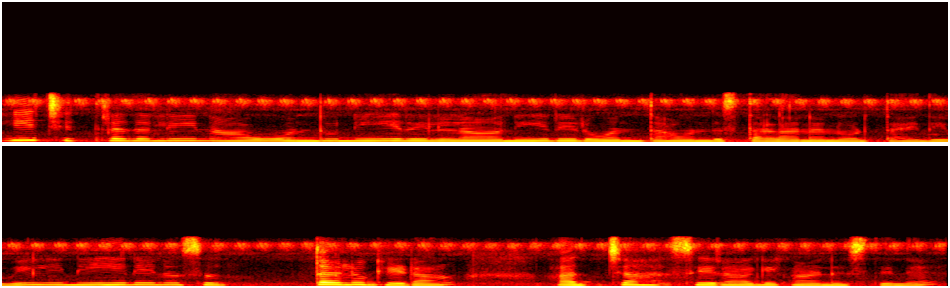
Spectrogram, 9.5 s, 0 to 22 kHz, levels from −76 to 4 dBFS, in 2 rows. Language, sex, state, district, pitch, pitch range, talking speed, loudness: Kannada, female, Karnataka, Bellary, 245 Hz, 230-275 Hz, 115 wpm, -23 LUFS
